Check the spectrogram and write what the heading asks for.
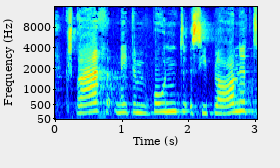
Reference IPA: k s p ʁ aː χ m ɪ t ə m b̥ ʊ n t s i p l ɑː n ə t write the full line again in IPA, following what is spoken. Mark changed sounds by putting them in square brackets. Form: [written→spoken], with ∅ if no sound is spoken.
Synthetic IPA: k [s→ʃ] p ʁ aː χ m ɪ t ə m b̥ ʊ n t s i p l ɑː n ə t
